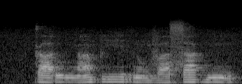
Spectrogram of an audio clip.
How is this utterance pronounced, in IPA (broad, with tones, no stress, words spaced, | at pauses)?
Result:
ka˨ɾu˨ŋã˨˦ piː˦ rũ˨va˨ sa˦ɡ͡bĩ˨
